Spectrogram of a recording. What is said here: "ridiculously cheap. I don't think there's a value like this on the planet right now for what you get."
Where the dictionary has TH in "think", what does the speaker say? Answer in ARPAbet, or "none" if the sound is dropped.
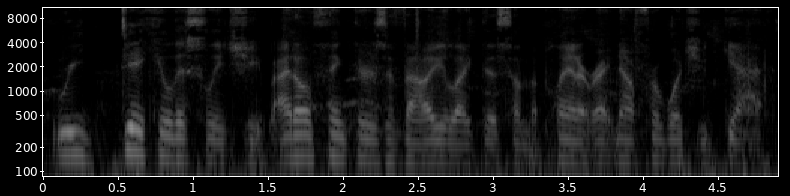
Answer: TH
